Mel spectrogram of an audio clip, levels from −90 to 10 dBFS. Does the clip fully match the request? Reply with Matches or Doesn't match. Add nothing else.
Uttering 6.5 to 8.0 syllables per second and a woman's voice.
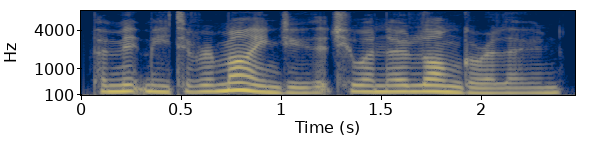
Matches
